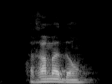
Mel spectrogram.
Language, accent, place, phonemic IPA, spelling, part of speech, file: French, France, Lyon, /ʁa.ma.dɑ̃/, ramadan, noun, LL-Q150 (fra)-ramadan.wav
- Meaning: Ramadan (holy ninth month of Islamic lunar calendar)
